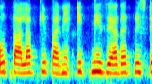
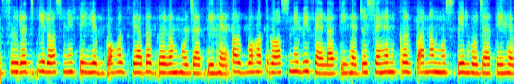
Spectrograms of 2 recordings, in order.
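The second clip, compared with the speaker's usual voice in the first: ordinary delivery, nothing marked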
